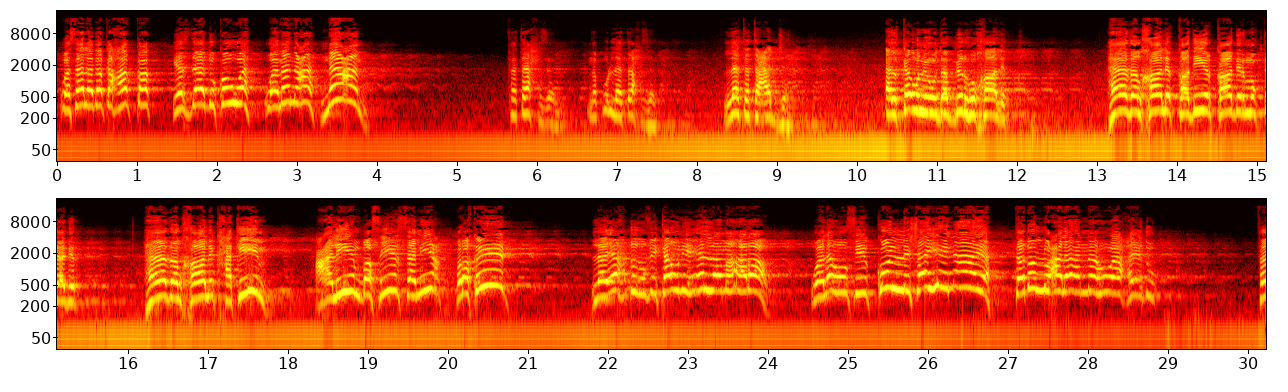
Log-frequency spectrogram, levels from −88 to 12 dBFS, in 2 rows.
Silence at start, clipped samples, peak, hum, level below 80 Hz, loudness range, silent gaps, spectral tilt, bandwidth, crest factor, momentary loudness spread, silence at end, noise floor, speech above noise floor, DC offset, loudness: 0.05 s; under 0.1%; 0 dBFS; none; -34 dBFS; 7 LU; none; -3.5 dB/octave; 16.5 kHz; 14 dB; 20 LU; 0 s; -42 dBFS; 29 dB; under 0.1%; -13 LUFS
